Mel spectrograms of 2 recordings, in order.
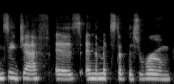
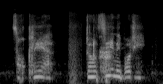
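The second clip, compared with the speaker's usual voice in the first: soft, pitched-up whisper; 5 semitones higher, 7 dB quieter than usual. Voicing a character peeking into a hallway, whispering back: whispering. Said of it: "he whispers back to you".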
